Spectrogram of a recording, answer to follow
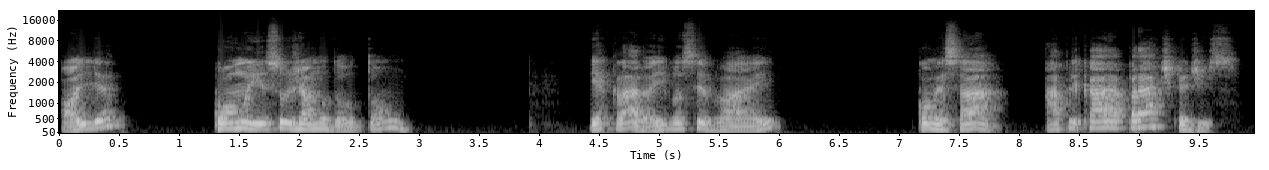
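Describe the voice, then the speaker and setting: Man, high voice, lively instructor, changes pace on purpose, echoey room. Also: slow pace, pauses often. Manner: lively, shifts pace and volume on purpose, asks listeners questions. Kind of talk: recorded online lesson.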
